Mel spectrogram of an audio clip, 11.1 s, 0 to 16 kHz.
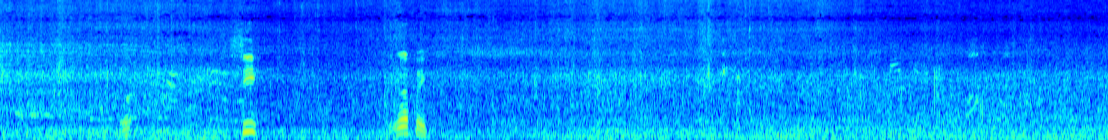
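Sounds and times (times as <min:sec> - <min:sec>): fountain water splashing into pool: 0:00.0 - 0:11.0.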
